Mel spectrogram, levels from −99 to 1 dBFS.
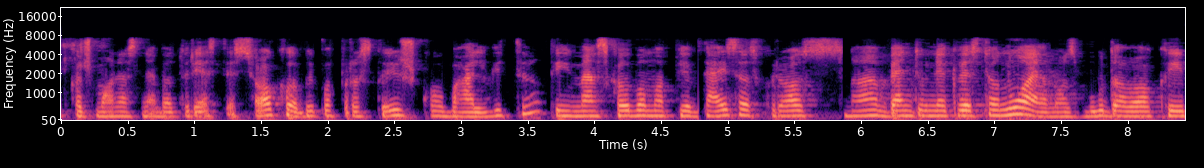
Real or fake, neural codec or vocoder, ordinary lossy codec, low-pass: real; none; MP3, 96 kbps; 7.2 kHz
